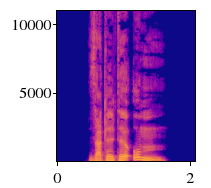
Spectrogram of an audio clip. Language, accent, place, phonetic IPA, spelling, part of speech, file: German, Germany, Berlin, [ˌzatl̩tə ˈʊm], sattelte um, verb, De-sattelte um.ogg
- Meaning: inflection of umsatteln: 1. first/third-person singular preterite 2. first/third-person singular subjunctive II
